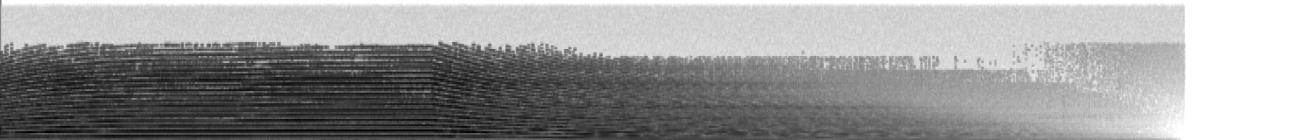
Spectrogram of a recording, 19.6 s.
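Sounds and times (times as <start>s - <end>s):
dual hand-turned siren malfunctioning: 0.0s - 14.8s.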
